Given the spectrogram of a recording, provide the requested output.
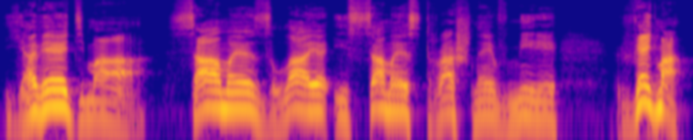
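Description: A man's voice: big pitch swings, extremely slow, gravelly, a bit bright, breathy edge, full character voice. A man voicing a hollow-voiced boastful little witch. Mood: spooky boasting. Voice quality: hollow, put-on low voice. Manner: theatrical, boastful, indignant.

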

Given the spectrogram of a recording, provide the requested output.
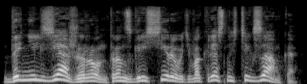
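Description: A man's voice: mid-range voice, very animated, normal speed, darkish tone, husky, voice pushed up. A man doing an anxious, clever schoolgirl. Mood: urgent. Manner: earnest, urgent. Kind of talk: audiobook character voice.

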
